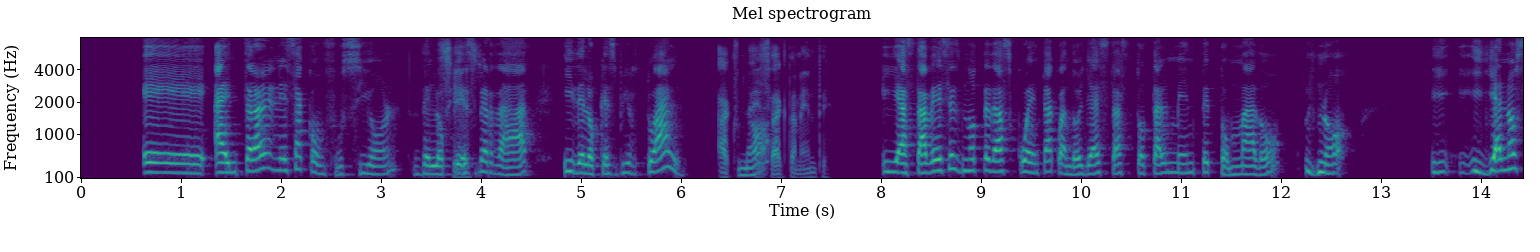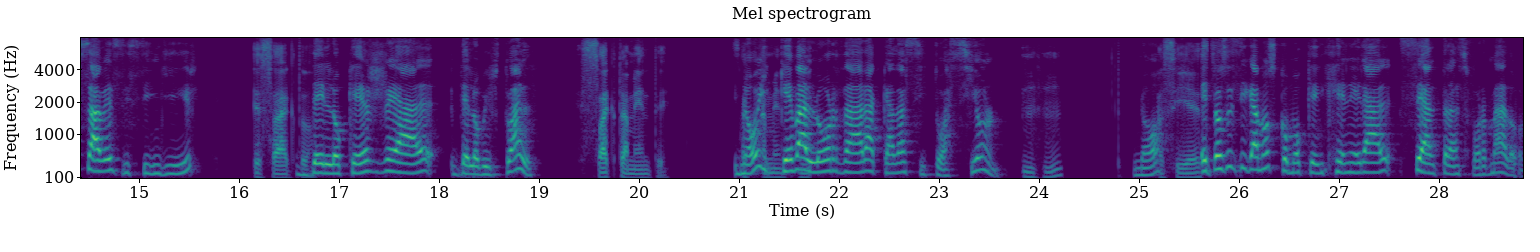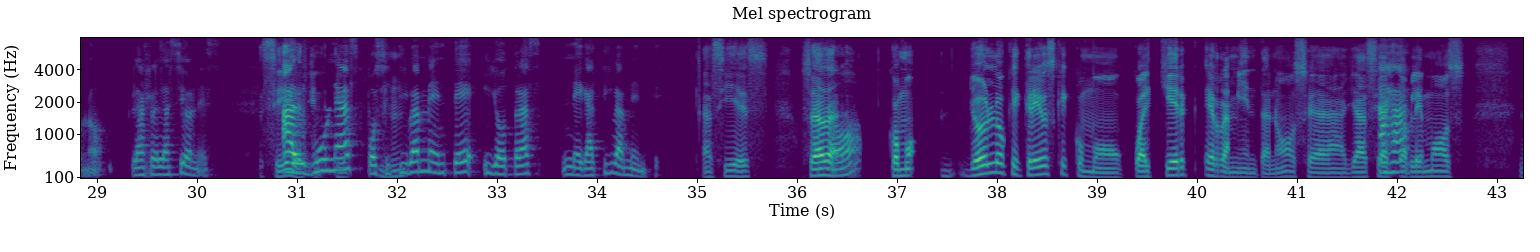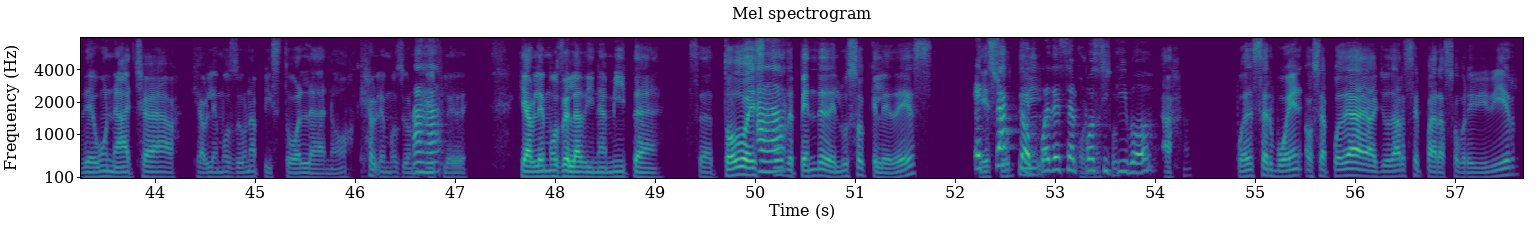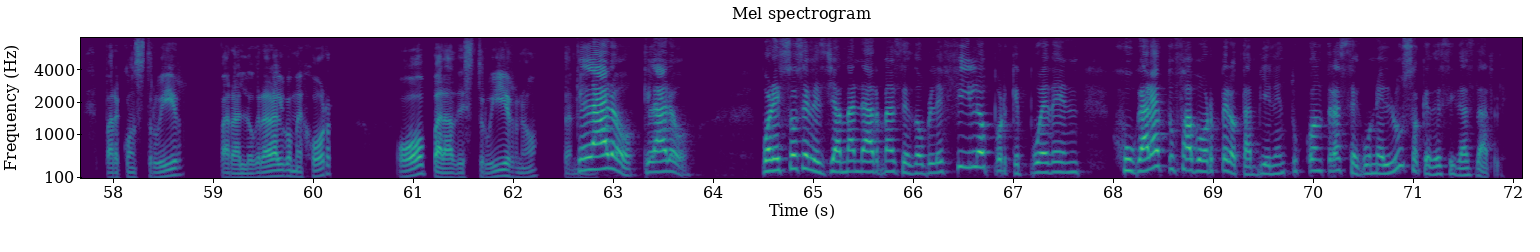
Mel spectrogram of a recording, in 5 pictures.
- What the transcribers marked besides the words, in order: chuckle; laughing while speaking: "Que"
- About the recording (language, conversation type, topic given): Spanish, podcast, ¿Cómo cambian las redes sociales nuestra forma de relacionarnos?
